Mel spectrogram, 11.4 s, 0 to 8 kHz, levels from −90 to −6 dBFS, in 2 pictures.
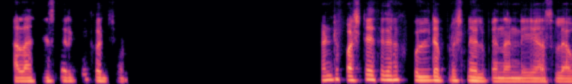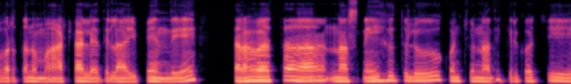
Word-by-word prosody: అలా 115 0 +2
చేసేసరికి 115 +4 -6
కొంచెం. 115 -3 -4 2.0
అంటే, 155 +4 -1
ఫస్ట్ 145 +1 +2
అయితే 160 0 -1
గనుక 155 +1 0
ఫుల్ 130 -2 +1
డిప్రెషనెళ్లిపోయానండి. 115 -5 -1 0.2
అసలు 105 -1 -4
ఎవరితోనూ 105 +2 -2
మాట్లాడలేదు 105 0 +1
ఇలా 105 0 +2
అయిపోయింది. 105 -1 0 0.5
తర్వాత 125 +2 +5 0.6
నా 115 - +5
స్నేహితులు 125 +2 0 0.3
కొంచెం 120 -1 -3
నా 110 - +2
దగ్గరికొచ్చి, 115 +1 -5
115 Hz, 105 wpm, -24 LUFS, 110-130 Hz, 2.0 s, తర్వాత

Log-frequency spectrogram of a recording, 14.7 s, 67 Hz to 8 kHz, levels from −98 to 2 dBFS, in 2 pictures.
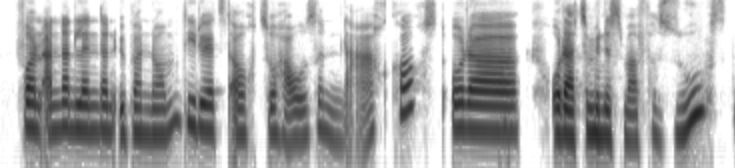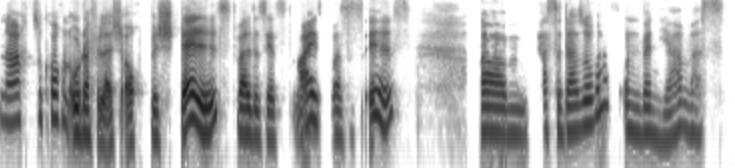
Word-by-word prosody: von 210 -3 +1
anderen 210 +1 0
Ländern 200 -1 0
übernommen, 185 +5 -5
die 235 -3 -3
du 215 - 0
jetzt 200 -1 -4
auch 180 -1 -5
zu 185 -1 -7
Hause 165 +7 -6
nachkochst 285 - -6
oder 200 -2 +3 0.3
oder 180 -2 +5
zumindest 180 -3 -1
mal 155 -1 -5
versuchst 190 - -4
nachzukochen 265 +2 -1
oder 185 -1 +7
vielleicht - - 0
auch 145 0 +1
bestellst, 185 - +5
weil 185 -1 +5
du's 170 -1 -5
jetzt 160 -1 -5
weißt, 260 -2 +3
was 170 -1 -6
es 175 - -19
ist? 295 +3 +1 0.7
Ähm, 180 -2 -1
hast 195 0 -9
du - - -2
da 195 +1 -1
so 230 +2 +1
was 390 +6 -3
und 195 -2 -6
wenn 185 -3 -4
ja, 175 +7 -8
was? 190 0 -13
190 Hz, 155 wpm, -21 LUFS, 180-215 Hz, 0.7 s, oder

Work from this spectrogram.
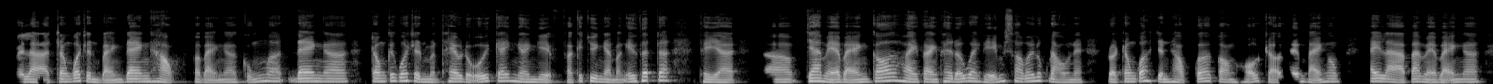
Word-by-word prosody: Vậy 115 - -1
là 110 -3 +2
trong 125 +1 +1
quá 150 - +4
trình 120 -5 0
bạn 100 +2 -1
đang 130 0 +3
học 115 -3 -1
và 115 - -2
bạn, 105 0 -2
à, 110 +1 -2
cũng, 120 +8 -3
a, 150 -1 0
đang, 140 0 +3
a, 135 0 0 0.2
trong 140 0 +2
cái 160 - 0
quá 165 +1 +3
trình 125 -7 +1
mình 115 -2 -3
theo 135 +3 +1
đuổi 135 +3 +2
cái 155 -1 +1
nghề 130 -6 +1
nghiệp 115 -2 -1
và 110 - -1
cái 140 - -3
chuyên 145 -4 +2
ngành 110 -4 0
bạn 105 - -3
yêu 135 +1 +1
thích 180 +2 +3
á, 180 -1 +1 0.3
thì, 115 -3 0
à, 105 -1 +1 0.3
ờ, 115 -1 -2
cha 150 0 +5
mẹ 115 -4 +3
bạn 115 +1 +1
có 160 +5 +3
hoàn 130 -7 +2
toàn 120 -2 +2
thay 140 -1 0
đổi 125 - +2
quan 145 -1 +1
điểm 115 +5 -1
so 155 -3 -2
với 145 +2 +1
lúc 170 -2 -2
đầu 110 -4 -1
nè? 105 0 -4 0.2
Rồi 115 - +2
trong 135 0 +1
quá 155 +2 +3
trình 120 -3 +1
học 110 -4 -1
có 140 +3 +1
còn 110 -1 -1
hỗ 110 +4 -1
trợ - - 0
thêm 125 +1 0
bạn 105 +4 0
hông? 130 -1 -3 0.3
Hay 140 0 +3
là 120 -6 +2
ba 125 +4 0
mẹ 110 -2 0
bạn, 110 +1 0
à, 115 0 -2
125 Hz, 275 wpm, -23 LUFS, 110-140 Hz, 0.3 s, cha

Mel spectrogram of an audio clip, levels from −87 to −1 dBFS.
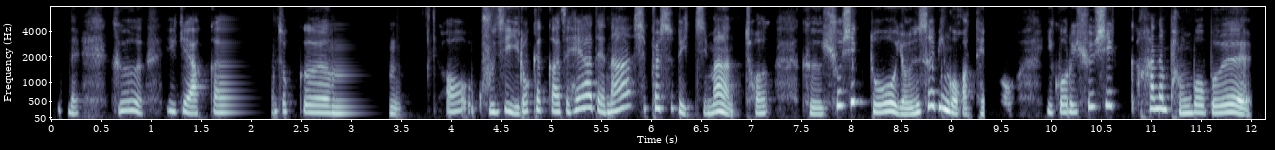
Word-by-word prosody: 네 175 -3 -5 0.3
그 235 -2 -1 0.2
이게 225 -1 -2
약간 195 +2 -2 0.3
쪼끔 185 -6 -1 0.8
'어 225 +4 -2
굳이 215 +2 0
이렇게까지 220 +2 -1
해야 300 +8 +3
되나?' 250 - +1
싶을 305 0 -1
수도 300 -8 -3
있지만 180 +5 +2
저 180 0 -3 0.3
그 160 -3 -2
휴식도 230 - +3
연습인 230 - +4
것 - - +4
같아요. - - -4 0.6
이거를 205 0 0
휴식하는 350 - 0
방법을 190 -2 +3
210 Hz, 240 characters per minute, -22 LUFS, 185-265 Hz, 0.8 s, 연습인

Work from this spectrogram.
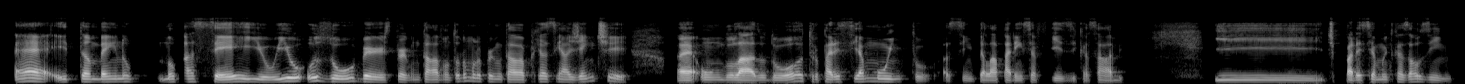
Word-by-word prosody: É, 145 0 +6
e - - -1
também 125 +1 +2
no 135 0 -4 0.3
no 125 - -2
passeio 130 -2 +2
e - - +3
e - - +6
os 155 -2 +2
Ubers 130 -5 +3
perguntavam, 110 0 -2
todo 140 +8 -6
mundo 155 -3 -4
perguntava, 120 -4 0
porque - - -10
assim 130 -1 -4
a 115 0 0
gente, 130 +3 -2 0.5
eh, 100 0 +7
um 110 0 -3
do 110 0 -2
lado 105 -1 +6
do 100 0 -4
outro 130 +3 0
parecia 125 +2 +1
muito 130 -8 -5 0.2
assim 95 -2 -11
pela 95 +2 0
aparência 95 0 -2
física, 95 -2 -10
sabe. - - -5 0.9
E, 105 -1 -5
tipo - - -7
parecia 105 +2 +2
muito 115 0 -8
casalzinho. 115 -6 -4
115 Hz, 145 wpm, -25 LUFS, 105-130 Hz, 0.9 s, eh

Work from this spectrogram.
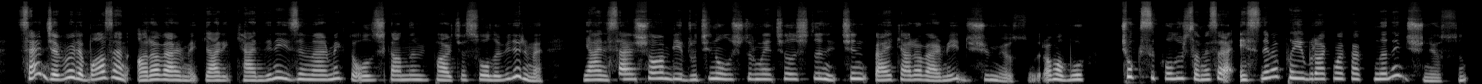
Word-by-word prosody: sence 240 - +3
böyle 275 -9 +4
bazen 280 +1 +3
ara 210 +5 +4
vermek, 205 -4 +2
yani 190 0 +1
kendine 195 +9 0
izin 240 -2 0
vermek 230 +5 0
de, - - 0
o 200 +1 +1
alışkanlığın 210 +2 -1
bir 205 - -10
parçası 205 +1 -2
olabilir 215 - +1
mi? - - -1 0.4
Yani, 210 -1 +1
sen 245 +3 +2
şu 255 +3 0
an 270 -2 +2
bir 240 -5 -2
rutin 220 +5 -2
oluşturmaya 240 -1 -1
çalıştığın 245 +1 -2
için 255 +5 -1
belki 205 +2 +1
ara 215 0 +1
vermeyi 195 +6 0
düşünmüyorsundur 190 - -5
ama 215 -3 +2
bu 220 +1 +2 0.3
çok 355 -1 +1
sık 290 -5 -1
olursa 265 -1 0
mesela 225 +1 +1
esneme 270 - +1
payı 280 -5 +2
bırakmak 255 +1 -1
hakkında 250 0 0
ne 400 +9 -1
düşünüyorsun? 160 +5 -6
225 Hz, 165 wpm, -24 LUFS, 205-260 Hz, 0.4 s, böyle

